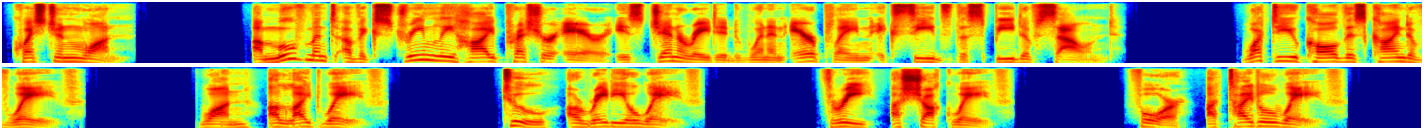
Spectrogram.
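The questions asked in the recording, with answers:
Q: What do you call this kind of wave?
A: 3: A shock wave.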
